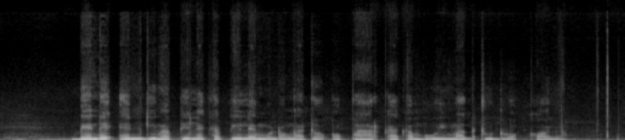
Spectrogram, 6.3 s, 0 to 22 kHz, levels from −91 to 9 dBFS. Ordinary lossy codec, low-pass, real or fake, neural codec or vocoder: none; none; fake; codec, 44.1 kHz, 2.6 kbps, SNAC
